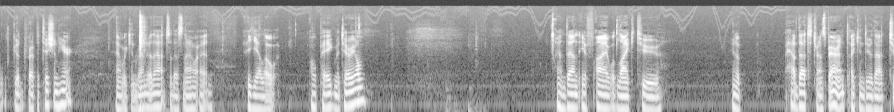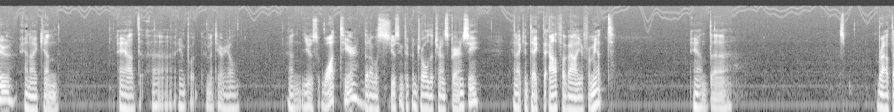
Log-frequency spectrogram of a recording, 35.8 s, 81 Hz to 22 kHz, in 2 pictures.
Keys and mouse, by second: 3.4 F12, 8.5 click.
